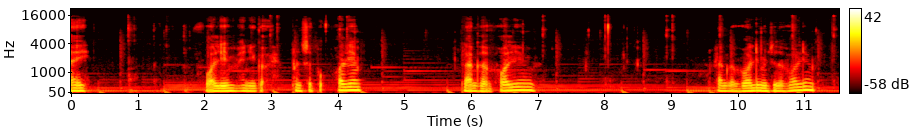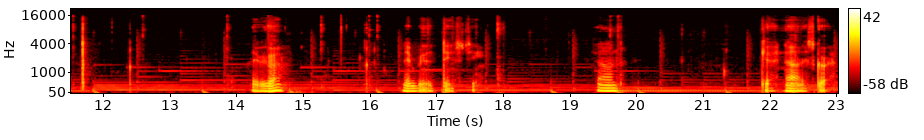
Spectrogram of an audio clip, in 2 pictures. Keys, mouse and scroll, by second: 5.2-7.2 scroll down 1, 7.2-9.2 drag, 9.9-11.7 drag, 12.7-14.0 drag, 14.7 middle click, 16.2-18.1 drag, 19.9 click.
